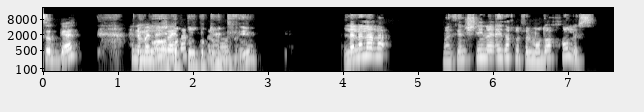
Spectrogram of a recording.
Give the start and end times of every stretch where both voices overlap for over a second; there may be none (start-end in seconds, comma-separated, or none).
1.2-2.7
